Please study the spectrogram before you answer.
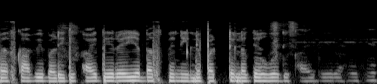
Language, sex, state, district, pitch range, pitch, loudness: Hindi, female, Chhattisgarh, Korba, 155-165 Hz, 160 Hz, -18 LUFS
